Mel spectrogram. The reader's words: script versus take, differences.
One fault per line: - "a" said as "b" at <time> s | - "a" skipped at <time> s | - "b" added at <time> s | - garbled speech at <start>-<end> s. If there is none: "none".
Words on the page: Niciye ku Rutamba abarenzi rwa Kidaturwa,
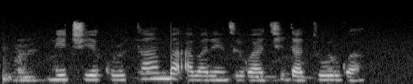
none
